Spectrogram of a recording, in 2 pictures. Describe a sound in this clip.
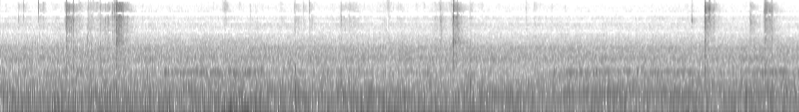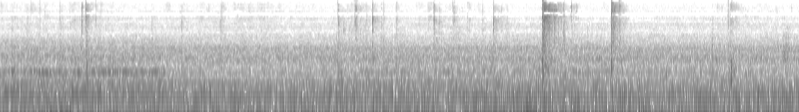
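Chunks of soap crack and snap off.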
